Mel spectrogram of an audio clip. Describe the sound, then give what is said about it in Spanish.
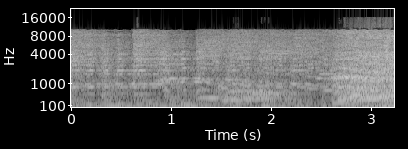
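A hungry bear roaring, a rough, low, noisy growl that grows louder near the end, with no talk. “Es un oso y tiene hambre.”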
